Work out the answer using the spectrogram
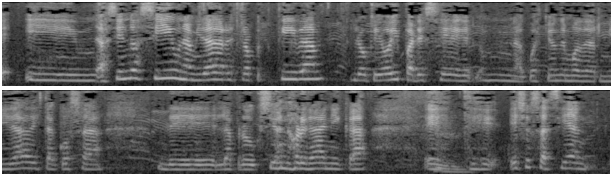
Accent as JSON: {"language": "Spanish", "town": "Santa María", "region": "Catamarca", "country": "Argentina", "tie": "born there", "said": "Nací en Santa María, que es una ciudad que queda en la parte norte de Catamarca, casi en el límite con Salta y Tucumán, cercano a Cafayate"}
